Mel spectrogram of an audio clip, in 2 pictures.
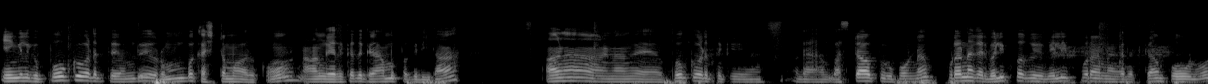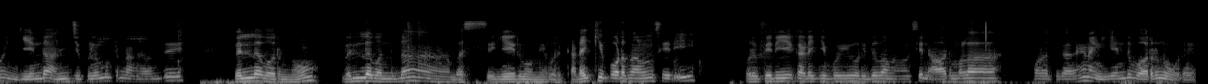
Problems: none marked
